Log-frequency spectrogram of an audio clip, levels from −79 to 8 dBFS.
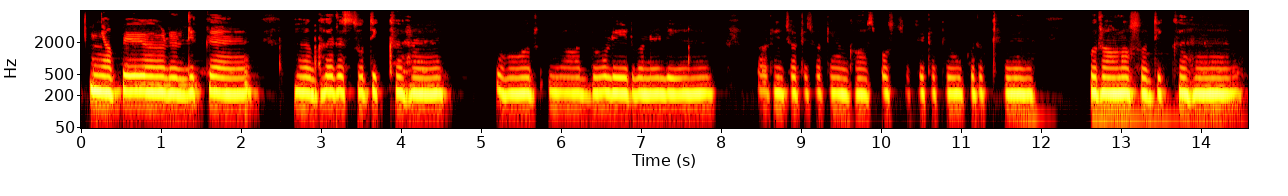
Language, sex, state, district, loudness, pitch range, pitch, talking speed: Rajasthani, female, Rajasthan, Nagaur, -14 LUFS, 210-225 Hz, 215 Hz, 50 wpm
